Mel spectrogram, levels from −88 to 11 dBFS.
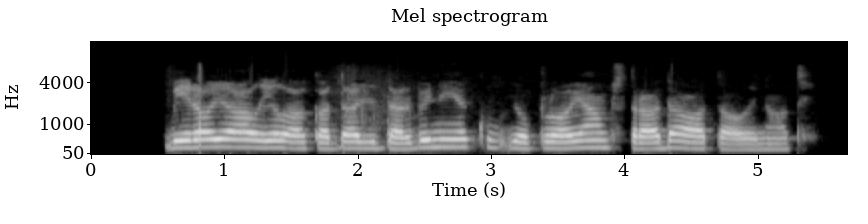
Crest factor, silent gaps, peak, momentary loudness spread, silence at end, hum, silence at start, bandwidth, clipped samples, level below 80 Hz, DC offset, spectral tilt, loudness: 12 dB; none; 0 dBFS; 9 LU; 0.45 s; none; 0.55 s; 6.6 kHz; under 0.1%; -64 dBFS; under 0.1%; -7 dB/octave; -11 LUFS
